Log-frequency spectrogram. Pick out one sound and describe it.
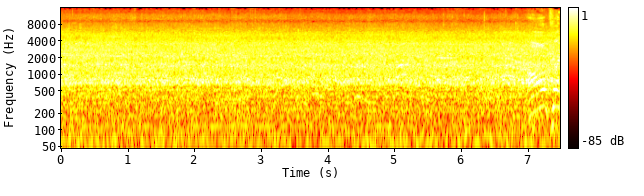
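A large crowd cheers and murmurs steadily in a stadium.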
